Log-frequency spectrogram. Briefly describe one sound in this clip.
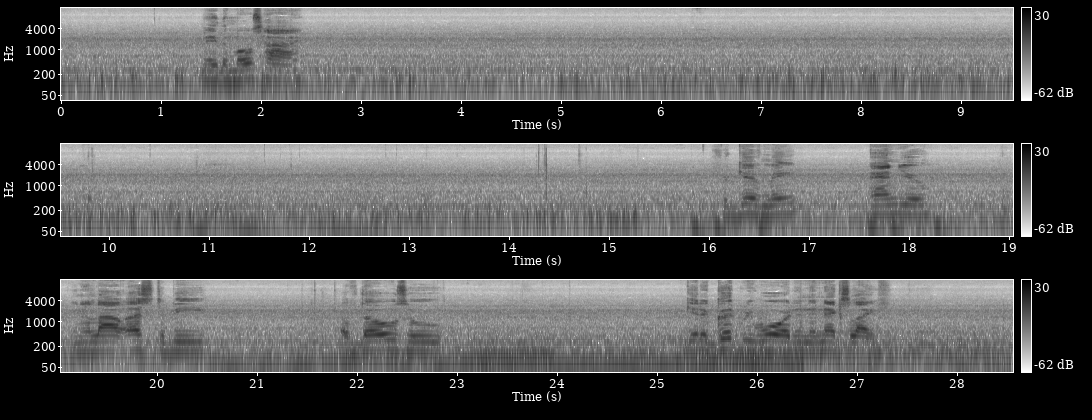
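A car engine hums low and steadily inside the car.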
